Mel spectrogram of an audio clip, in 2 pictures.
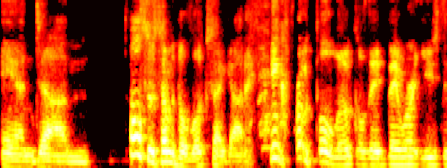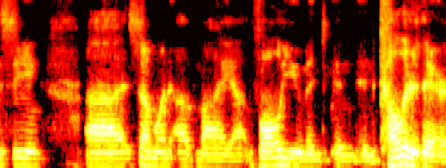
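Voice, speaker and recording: A somewhat breathy man with an American accent speaks at a moderate pace and medium pitch, with ordinary pitch variation. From US East Coast. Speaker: English teacher. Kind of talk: casual chat.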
